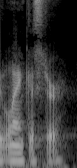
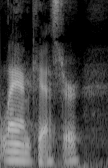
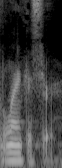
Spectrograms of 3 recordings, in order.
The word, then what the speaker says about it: Lancaster: By the way, if you're from Pennsylvania, you say Lancaster. All right, it's not Lancaster. It's Lancaster. All right.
